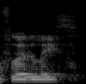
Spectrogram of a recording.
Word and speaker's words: fleur-de-lys: week and Elizabeth Fraser you pronounce the S on fleur-de-lys I heard you say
